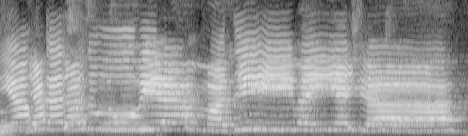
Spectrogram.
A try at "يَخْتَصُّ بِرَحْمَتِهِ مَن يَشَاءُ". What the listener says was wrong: ही को लंबा करना है, यख्तस्सु स्वाद को लंबा नहीं करना है।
